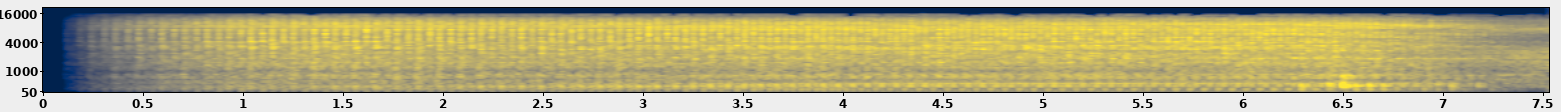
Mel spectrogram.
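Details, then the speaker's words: Rebuilt Stuart Score engine run on compressed air, one side only and dragging the dead side, after correcting a reversed slide valve: crisp, even hissing exhaust beats about four per second, steady after a quick run-up; runs properly. "I'll stop talking during this test so you can hear the noise that it makes."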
